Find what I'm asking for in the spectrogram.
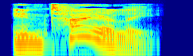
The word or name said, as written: entirely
